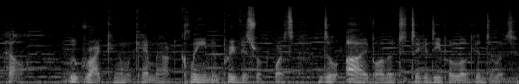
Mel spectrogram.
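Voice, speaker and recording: A man reading visual novel text aloud as a let's player, in a measured, understated storytelling manner with brief asides. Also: lowish voice, little pitch movement. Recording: music behind the voice. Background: game music.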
